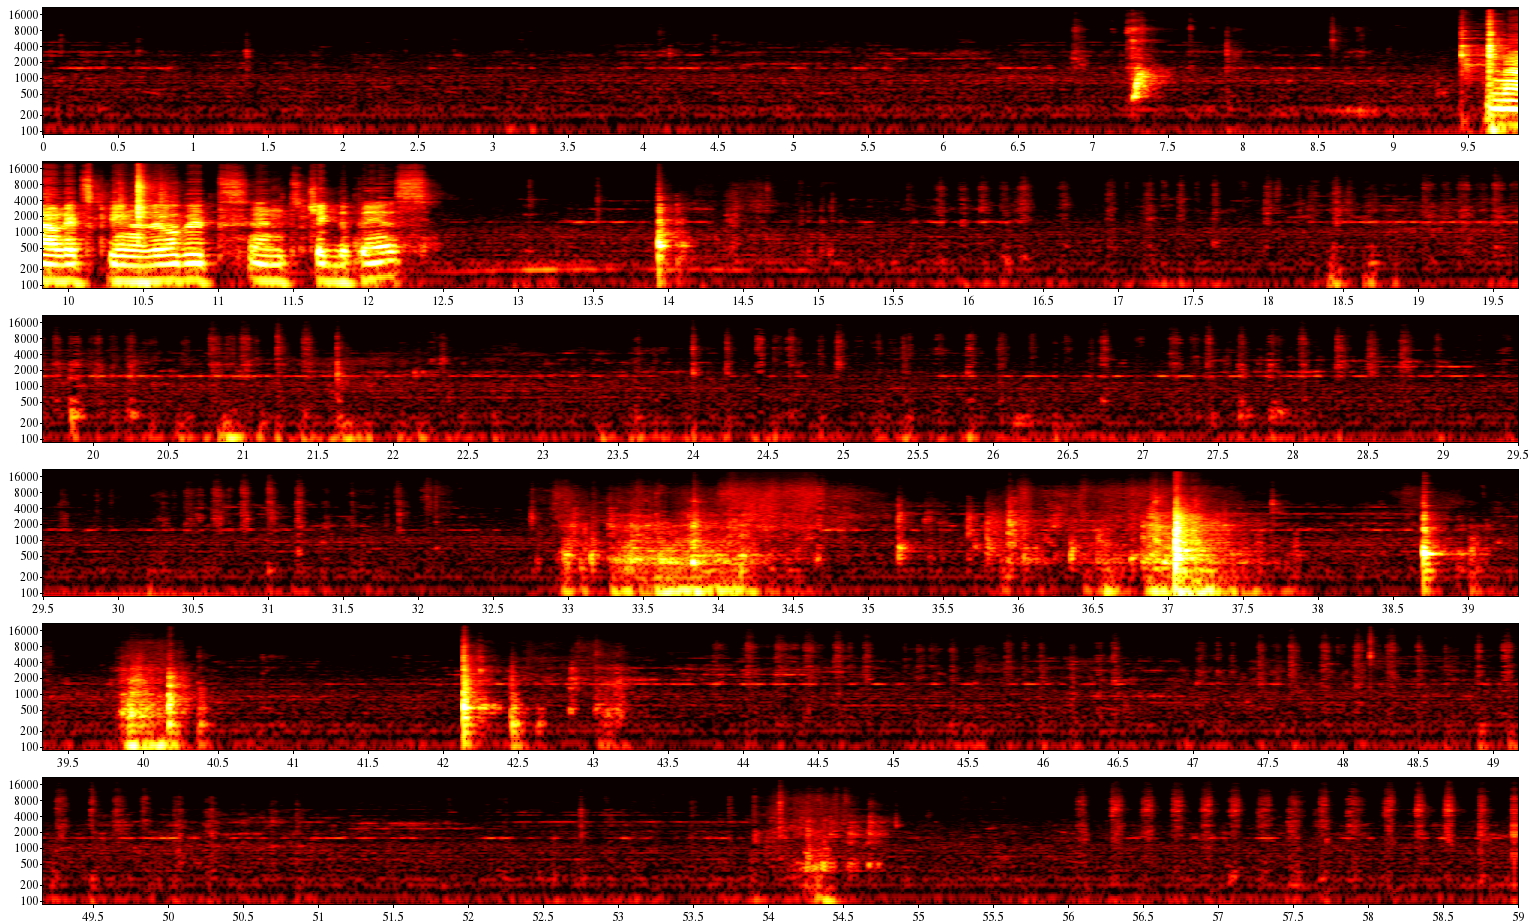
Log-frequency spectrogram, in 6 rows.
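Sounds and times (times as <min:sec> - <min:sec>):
scratchy rubbing on circuit board: 0:15.7 - 0:21.6, 0:56.1 - 0:59.0.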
